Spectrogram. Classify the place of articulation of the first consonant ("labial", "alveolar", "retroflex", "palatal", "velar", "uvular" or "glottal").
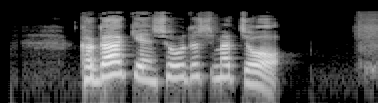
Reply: velar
